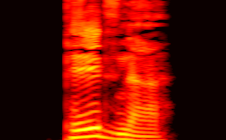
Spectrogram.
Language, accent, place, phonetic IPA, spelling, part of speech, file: German, Germany, Berlin, [ˈpɪlznɐ], Pilsner, noun, De-Pilsner.ogg
- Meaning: alternative form of Pilsener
